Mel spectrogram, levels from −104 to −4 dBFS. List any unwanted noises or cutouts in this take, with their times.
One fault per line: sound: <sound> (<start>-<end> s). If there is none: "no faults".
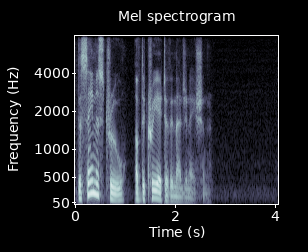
no faults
